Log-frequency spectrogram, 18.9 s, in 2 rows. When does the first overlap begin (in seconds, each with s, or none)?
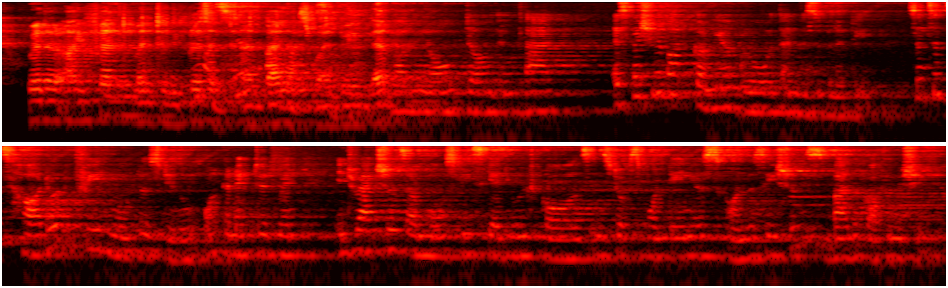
1.9 s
